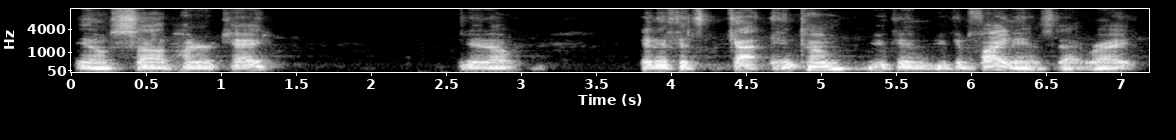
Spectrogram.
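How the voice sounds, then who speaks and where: A man around forty with a deep voice, talking casually as a guest on an interview podcast, with many fillers and restarts. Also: measured pace, pauses often, husky. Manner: laid-back, many fillers and restarts, says "brother" and "right?". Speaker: real estate investor guest.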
